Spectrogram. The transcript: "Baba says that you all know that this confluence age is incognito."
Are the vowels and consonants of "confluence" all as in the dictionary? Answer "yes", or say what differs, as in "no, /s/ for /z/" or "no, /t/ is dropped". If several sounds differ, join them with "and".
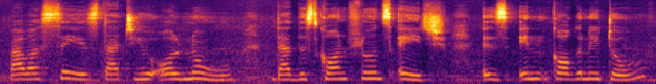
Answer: yes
